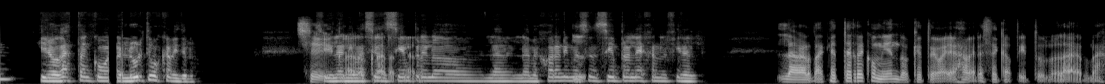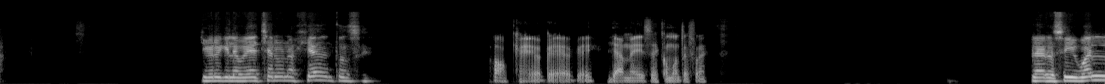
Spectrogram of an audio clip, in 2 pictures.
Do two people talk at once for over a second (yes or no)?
yes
